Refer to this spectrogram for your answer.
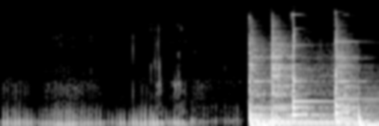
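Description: A cat that has just jumped onto a desk purrs in a steady, rhythmic rumble, soft at first, then abruptly much louder for the last second or so, with a few faint clicks over it. No one speaks.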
